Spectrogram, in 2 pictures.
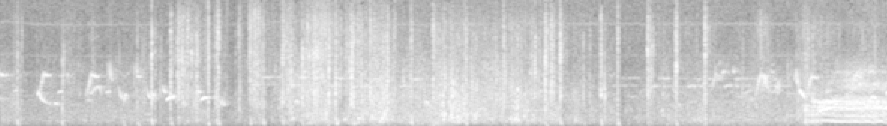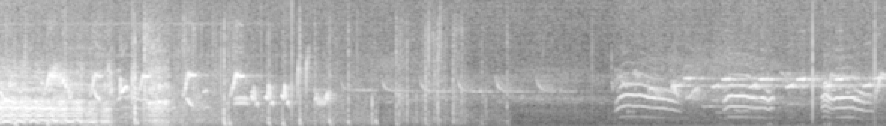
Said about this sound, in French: Monsieur Goethe et Madame de Dancourt et Monsieur et Madame de Condorcet sont partis en calèche faire une promenade.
